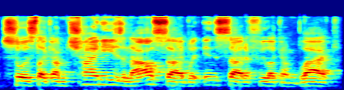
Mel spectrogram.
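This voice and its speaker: A man's voice: fairly high pitch, brisk, reverberant. A man from Chicago, a martial arts instructor, answering interview questions bluntly and earnestly, rambling with restarts and "um". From Chicago, United States.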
